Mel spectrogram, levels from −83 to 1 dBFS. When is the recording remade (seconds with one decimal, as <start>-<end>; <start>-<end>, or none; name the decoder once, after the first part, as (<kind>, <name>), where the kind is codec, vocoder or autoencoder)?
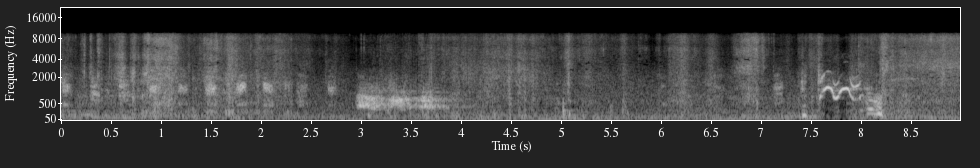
3.0-3.9 (vocoder, Vocos)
